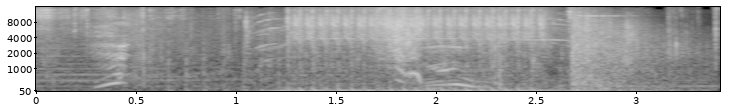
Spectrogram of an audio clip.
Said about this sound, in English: He's shooting back! Open fire! He's firing from inside the house.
